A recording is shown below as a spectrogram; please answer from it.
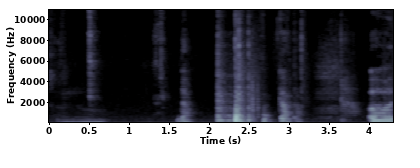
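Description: Small scissors snipping, a few sharp clicks building to a cluster of loud snips about two seconds in, trimming a stray bristle off a makeup brush.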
